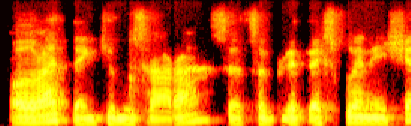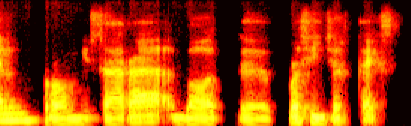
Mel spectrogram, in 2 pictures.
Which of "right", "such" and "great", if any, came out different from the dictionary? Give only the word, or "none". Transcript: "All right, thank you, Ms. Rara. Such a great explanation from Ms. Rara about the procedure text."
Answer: such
